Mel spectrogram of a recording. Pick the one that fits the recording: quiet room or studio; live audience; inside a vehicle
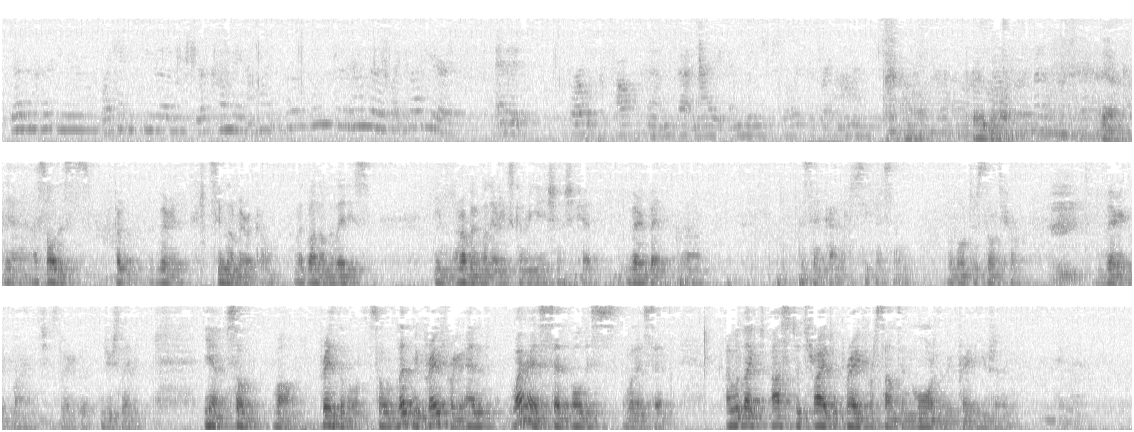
live audience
